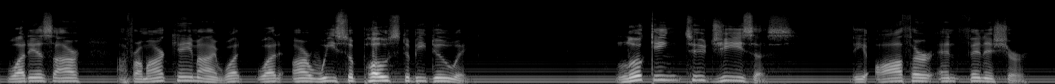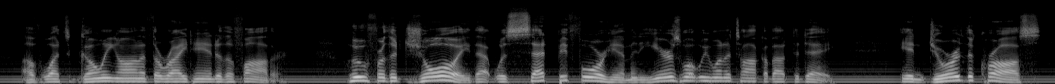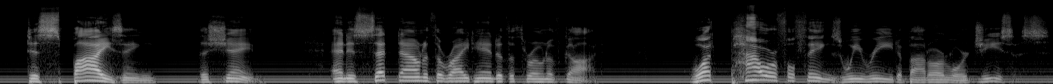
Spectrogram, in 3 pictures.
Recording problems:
electrical hum; faint; throughout; 60 Hz, 25 dB below the speech

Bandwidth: 16.5 kHz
